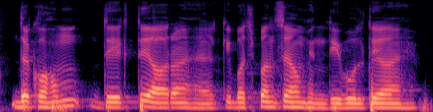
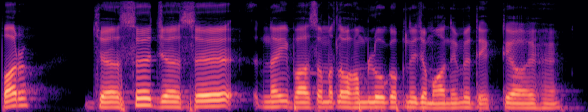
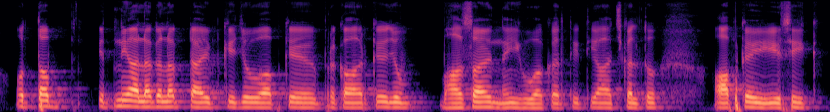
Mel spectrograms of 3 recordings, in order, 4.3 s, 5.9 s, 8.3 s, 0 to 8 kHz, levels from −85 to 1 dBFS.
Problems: background sounds at intervals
